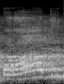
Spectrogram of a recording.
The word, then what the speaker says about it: বারাআত: সব রাত, বারাত আমাদের উচ্চারণে ভুল করি আমরা বরাত বলি, বরাত।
